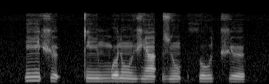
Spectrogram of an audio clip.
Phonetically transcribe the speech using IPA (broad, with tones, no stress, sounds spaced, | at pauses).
ĩ˦ ʃ ʏ˨ ʔ tː ĩ˨ m ʊ˦ ɾ ũ˨ ʒ ã˨ ʔ z ũ˨ ʔ θ u˦ t͡ʃ ʏ˦˨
